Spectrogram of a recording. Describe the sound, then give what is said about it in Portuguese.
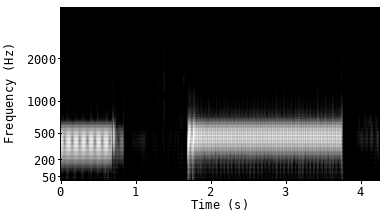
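Telephone tone during a call transfer: a steady low hum-like tone cuts off, a few faint clicks follow, then a long steady tone sounds for about two seconds before ending abruptly. “Eu vou transferir a ligação, tá?”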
